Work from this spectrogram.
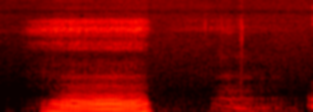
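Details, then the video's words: Daytime nap of Vaya, a Shar Pei, indoors: one loud, deep, buzzy snore lasting over a second, then a fainter rasping inhale. "Шарпей Вая храпит!"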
